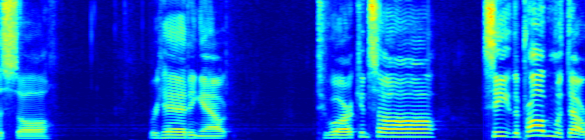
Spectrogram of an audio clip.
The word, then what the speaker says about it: Arkansas: We're heading out to Arkansas. See, the problem with that rhyme is that Arkansas, while it does rhyme with saw, It only rhymes with saw because it's literally the word Arkansas.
